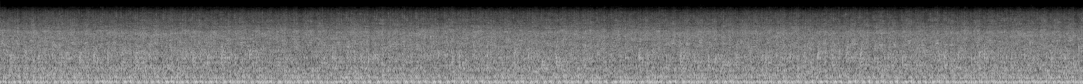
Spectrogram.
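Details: 427 big-block Chevy on an engine run stand at first fire after a long time unrun, distributor timing adjusted: loud, deep, crackling open-pipe burble at a steady fast even beat, no knock or miss; normal idle.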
